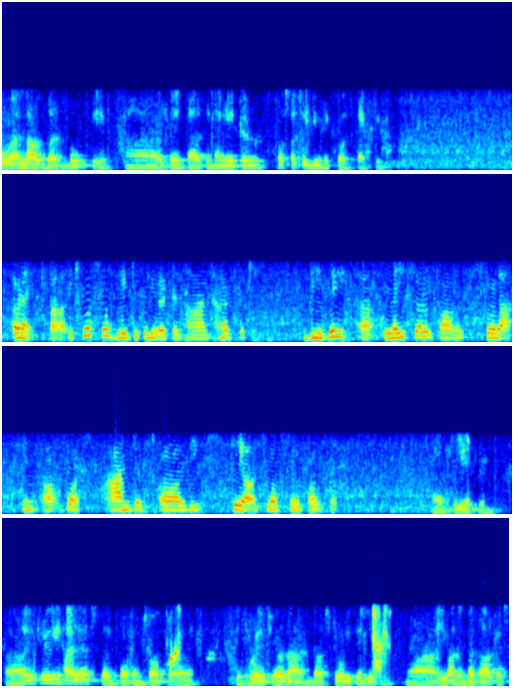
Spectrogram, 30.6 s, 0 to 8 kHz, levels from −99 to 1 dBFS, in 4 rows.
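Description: G.729 codec damage runs through the whole of the speech, from start to finish, and it is plainly audible. Nothing above 4 kHz survives, so the speech sounds narrow and muffled. Each 10 ms frame is rebuilt from a vocal tract filter, a pitch predictor and a few pulses rather than the real waveform, which gives the speech a rough, slightly synthetic texture. The sound fits the 8 kbit/s G.729A variant.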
